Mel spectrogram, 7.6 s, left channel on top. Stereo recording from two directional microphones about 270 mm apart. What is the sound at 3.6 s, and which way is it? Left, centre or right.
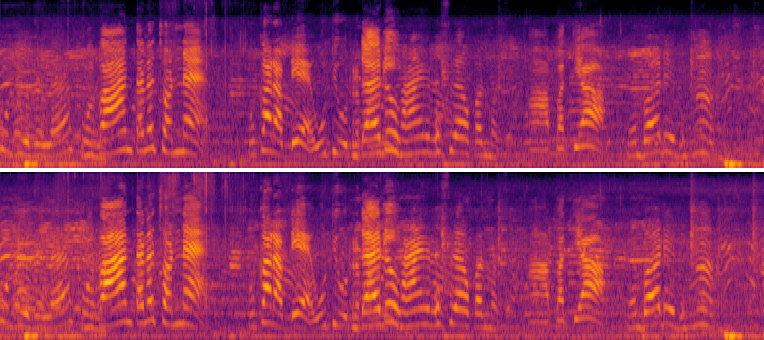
Speech, centre.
